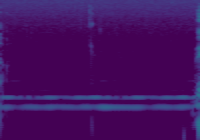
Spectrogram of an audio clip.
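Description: Faint steady low drone of two held tones in a pause between spoken phrases, with one faint tick about halfway through.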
